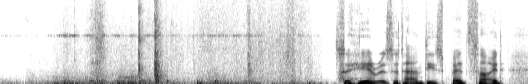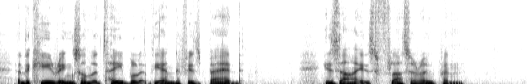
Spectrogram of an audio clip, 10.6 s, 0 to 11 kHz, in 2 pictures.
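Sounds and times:
lift doors sliding shut with a low rumbling glide: 0:00.0 - 0:03.1
speech: 0:03.4 - 0:10.0.

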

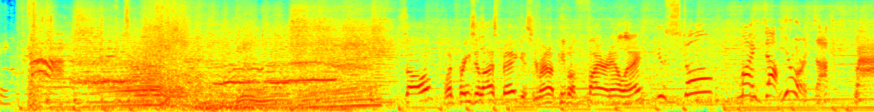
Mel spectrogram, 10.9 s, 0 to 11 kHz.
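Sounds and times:
speech: 0:00.0 - 0:01.0, 0:05.6 - 0:10.9
tires squealing: 0:00.4 - 0:10.9
car skidding: 0:00.5 - 0:08.2
cartoon car engine roaring in a chase: 0:00.6 - 0:10.9.

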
